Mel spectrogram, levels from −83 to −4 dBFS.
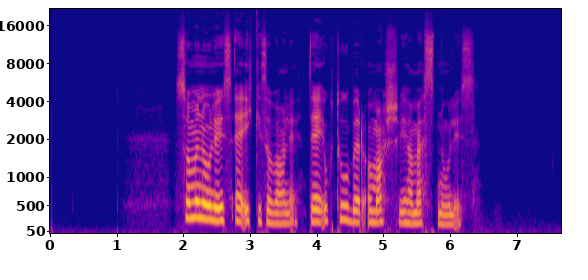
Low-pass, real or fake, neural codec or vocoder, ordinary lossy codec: none; fake; vocoder, 44.1 kHz, 128 mel bands every 512 samples, BigVGAN v2; none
